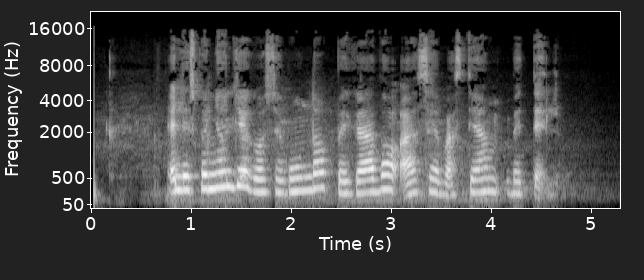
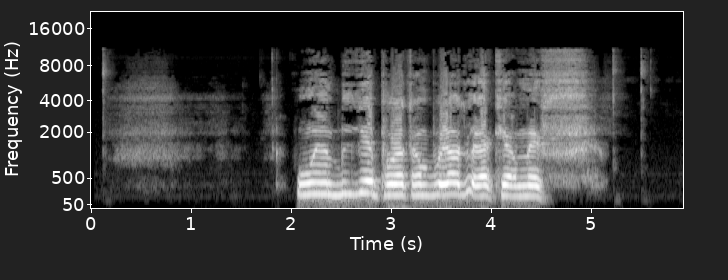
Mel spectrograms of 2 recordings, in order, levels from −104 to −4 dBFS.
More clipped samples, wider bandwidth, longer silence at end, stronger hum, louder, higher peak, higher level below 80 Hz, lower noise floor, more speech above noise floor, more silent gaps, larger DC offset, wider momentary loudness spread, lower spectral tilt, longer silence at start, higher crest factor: neither; first, 16 kHz vs 11.5 kHz; second, 0.65 s vs 0.95 s; neither; second, -18 LUFS vs -11 LUFS; about the same, -2 dBFS vs 0 dBFS; about the same, -64 dBFS vs -60 dBFS; about the same, -63 dBFS vs -64 dBFS; second, 45 dB vs 54 dB; neither; neither; about the same, 13 LU vs 15 LU; second, -4.5 dB/octave vs -6 dB/octave; second, 0.05 s vs 2.05 s; about the same, 16 dB vs 14 dB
